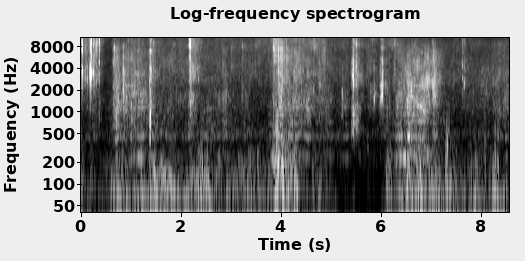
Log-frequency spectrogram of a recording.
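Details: Honey bees humming at their hives in the fall, during preparation for the coming winter; a rich low buzzing drone dominates, punctuated by brief louder buzzes of bees flying close, with a short dip near the end.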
